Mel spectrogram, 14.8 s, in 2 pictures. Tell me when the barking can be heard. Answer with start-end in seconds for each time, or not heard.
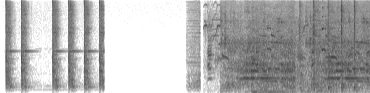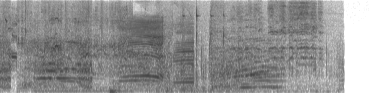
not heard.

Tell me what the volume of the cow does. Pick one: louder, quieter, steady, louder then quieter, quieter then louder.
steady.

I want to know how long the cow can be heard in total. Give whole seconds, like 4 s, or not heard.
9 s.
